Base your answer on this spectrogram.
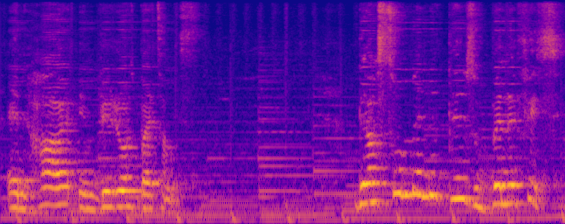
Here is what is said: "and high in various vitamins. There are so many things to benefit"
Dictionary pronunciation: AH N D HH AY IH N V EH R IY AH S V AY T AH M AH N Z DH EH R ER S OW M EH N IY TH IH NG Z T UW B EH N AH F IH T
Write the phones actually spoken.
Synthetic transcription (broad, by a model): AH N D HH AY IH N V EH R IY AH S B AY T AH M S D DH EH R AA S OW M EH N IY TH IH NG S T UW B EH N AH F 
